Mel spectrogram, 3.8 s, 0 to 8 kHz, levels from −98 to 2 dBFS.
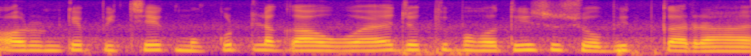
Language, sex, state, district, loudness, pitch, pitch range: Hindi, female, Uttar Pradesh, Lucknow, -16 LUFS, 215 Hz, 205-235 Hz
